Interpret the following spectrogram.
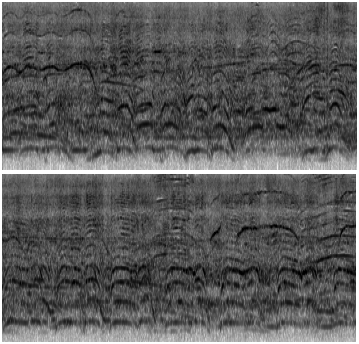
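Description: A marching crowd of many people shouting and cheering at once, a dense, continuous mass of overlapping voices.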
